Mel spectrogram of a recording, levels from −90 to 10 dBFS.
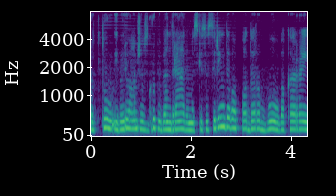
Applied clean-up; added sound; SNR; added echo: neural mask model DeepFilterNet 3.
